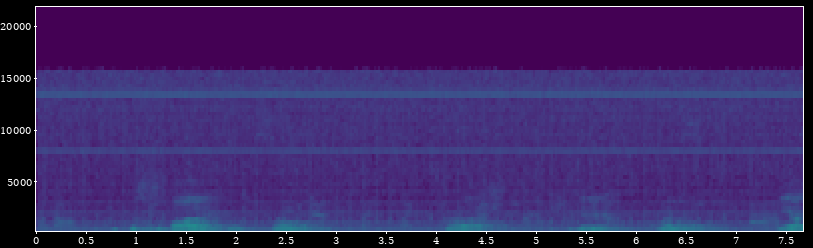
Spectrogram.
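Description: A middle-aged man speaks calmly into a microphone in an echoing hall.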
